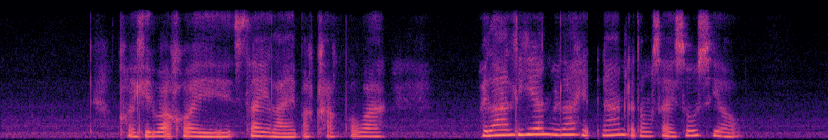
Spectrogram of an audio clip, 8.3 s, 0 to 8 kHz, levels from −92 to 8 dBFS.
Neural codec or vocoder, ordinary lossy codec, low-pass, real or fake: none; none; 7.2 kHz; real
